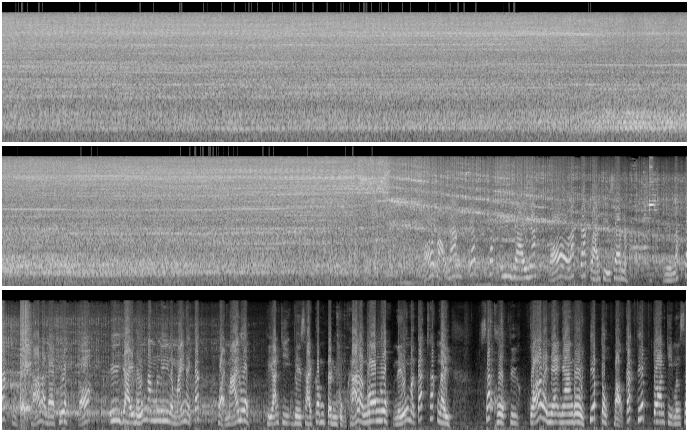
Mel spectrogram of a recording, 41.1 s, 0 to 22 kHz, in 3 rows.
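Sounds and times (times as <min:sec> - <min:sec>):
cut-off saw grinding steel: 0:00.0 - 0:33.8.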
